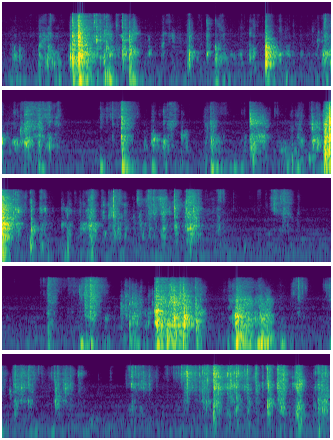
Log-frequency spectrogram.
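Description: Upper Deck hockey card packs being torn open by hand: wrappers ripping and crinkling in irregular bursts, with cards and wrappers shuffled between rips.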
